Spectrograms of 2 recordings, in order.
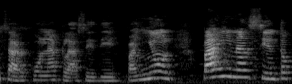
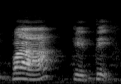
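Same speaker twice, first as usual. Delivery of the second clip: paquete with a loud, long PA, then que-te; stress on PA; 8 dB louder than usual. Shown as a demonstration. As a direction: punch the first syllable of paquete. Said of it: "debe tener la mayor fuerza de voz".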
